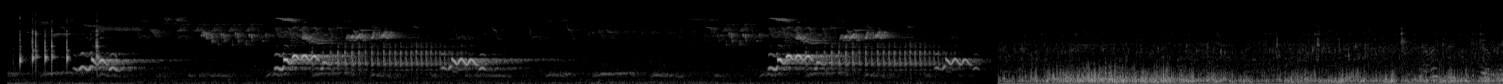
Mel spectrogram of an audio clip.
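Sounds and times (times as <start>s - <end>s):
high bird chirping: 0.3s - 9.9s
warbling whistled bird calls: 0.3s - 10.0s.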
